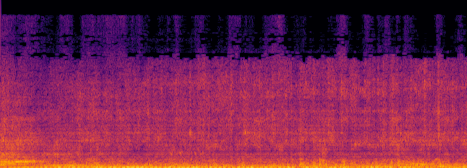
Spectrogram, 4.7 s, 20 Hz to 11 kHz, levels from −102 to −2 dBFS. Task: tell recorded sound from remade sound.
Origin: remade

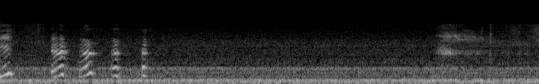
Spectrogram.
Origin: recorded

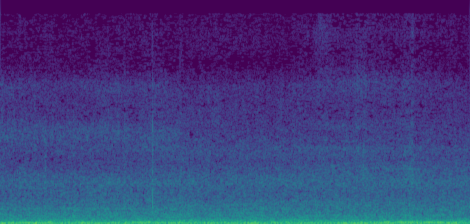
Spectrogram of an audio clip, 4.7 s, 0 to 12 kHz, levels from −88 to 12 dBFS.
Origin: recorded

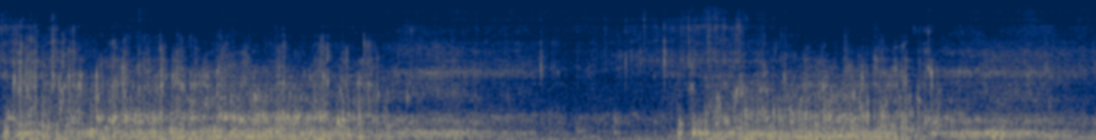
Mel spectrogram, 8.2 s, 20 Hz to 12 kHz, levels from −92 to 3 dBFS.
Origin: remade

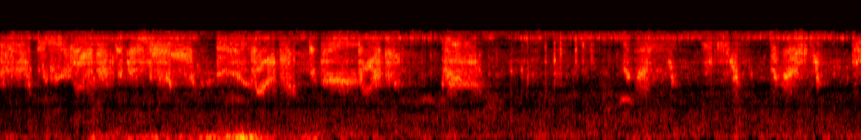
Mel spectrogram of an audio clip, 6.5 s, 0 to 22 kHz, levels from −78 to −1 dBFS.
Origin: remade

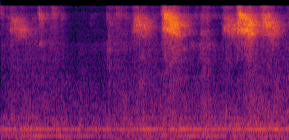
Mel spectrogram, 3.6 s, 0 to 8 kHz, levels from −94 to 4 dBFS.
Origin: remade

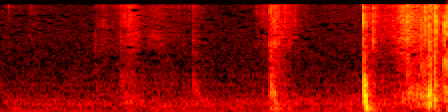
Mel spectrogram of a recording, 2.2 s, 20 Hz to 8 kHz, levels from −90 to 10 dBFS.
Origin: recorded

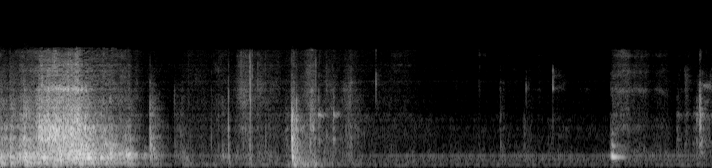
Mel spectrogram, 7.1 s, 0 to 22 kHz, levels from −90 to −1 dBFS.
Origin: remade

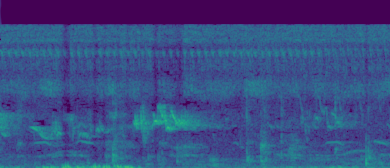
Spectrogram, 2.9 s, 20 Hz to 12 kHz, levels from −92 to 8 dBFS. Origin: recorded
